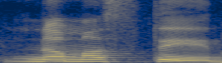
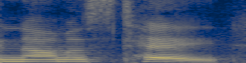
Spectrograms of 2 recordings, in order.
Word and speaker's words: namaste: For example, if you listen to white people say namaste, they can't say namaste. They say namaste.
